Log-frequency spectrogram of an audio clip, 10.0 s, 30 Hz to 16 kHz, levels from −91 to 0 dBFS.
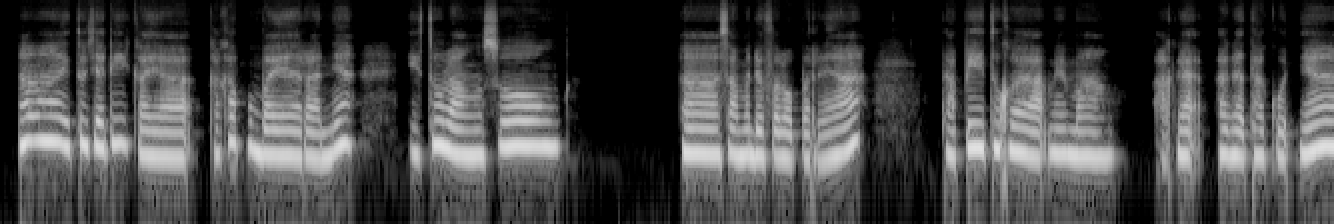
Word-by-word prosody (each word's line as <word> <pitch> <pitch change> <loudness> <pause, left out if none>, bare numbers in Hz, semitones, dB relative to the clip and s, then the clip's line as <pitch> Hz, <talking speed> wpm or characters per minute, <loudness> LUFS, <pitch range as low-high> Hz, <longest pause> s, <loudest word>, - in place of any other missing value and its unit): Heeh, 310 +2 +3
itu 265 +2 -2
jadi 265 +2 +1 0.2
kayak 200 -2 0 0.2
Kakak, 260 +8 -3
pembayarannya 210 -1 +1 0.5
itu 215 +5 -3
langsung, 250 +6 +3 1.1
eee, 220 -1 +3
sama 215 -2 +1
developer-nya, 195 -1 -2 0.8
tapi 210 +2 -2
itu 255 - -2
Kak, 220 -4 +2
memang 205 -2 +1 0.4
agak 210 -2 -2 0.2
agak 210 -2 +1
takutnya 210 +2 -2
210 Hz, 110 wpm, -22 LUFS, 205-235 Hz, 1.1 s, Heeh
